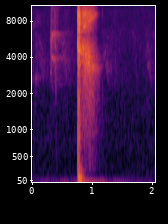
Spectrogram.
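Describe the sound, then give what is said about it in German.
A faint bird call, then a sudden loud burst of flapping wings that quickly scatters and fades away as a flock of ravens takes off at once, scattering in all directions. There is no talking. “Und die Hexe zerfiel in einen Schwarm Raben die schlagartig in alle Himmelsrichtungen sich verteilt.”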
